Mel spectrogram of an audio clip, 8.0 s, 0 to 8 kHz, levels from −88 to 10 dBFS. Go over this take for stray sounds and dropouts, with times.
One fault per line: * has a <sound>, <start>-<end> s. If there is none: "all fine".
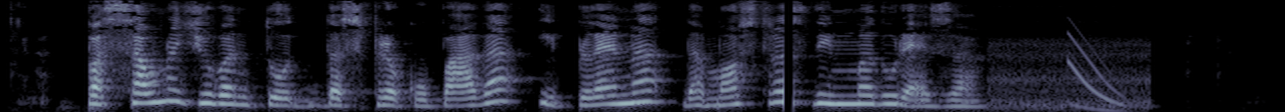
* has a dropout, 4.9-5.0 s
* has a chirp, 6.7-7.1 s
